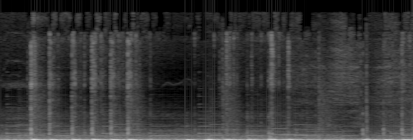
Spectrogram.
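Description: Crisp, irregular key clicks with soft low thumps; the keyboard sits steady, with no rocking knock.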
